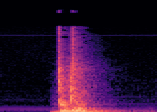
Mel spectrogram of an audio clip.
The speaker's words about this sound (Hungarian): Kisétálhattam volna, és erre tessék. Rám zárták az ajtót.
